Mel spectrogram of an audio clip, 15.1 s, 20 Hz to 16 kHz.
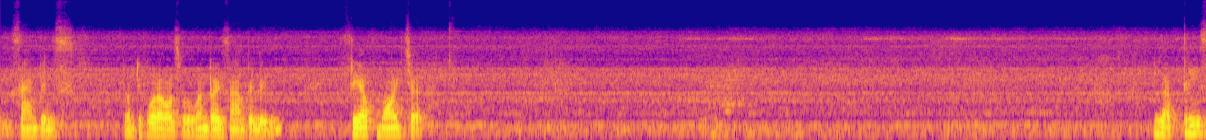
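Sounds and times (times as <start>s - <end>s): steady mechanical hum: 0.0s - 15.0s.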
